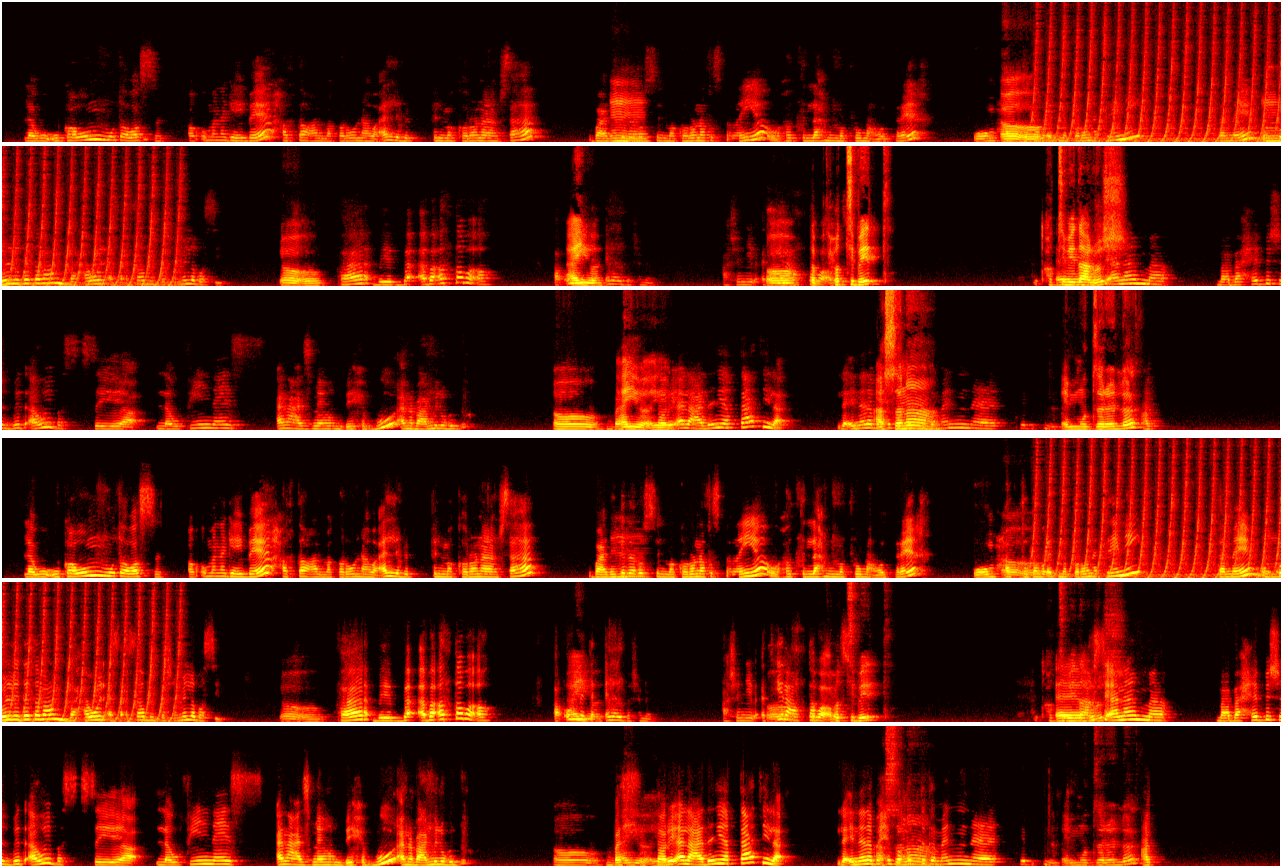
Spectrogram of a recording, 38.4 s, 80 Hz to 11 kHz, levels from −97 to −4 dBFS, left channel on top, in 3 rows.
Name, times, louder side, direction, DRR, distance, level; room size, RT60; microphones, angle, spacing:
voice 1, 0.2-1.5 1.9-5.3 5.9-9.2 9.7-11.4 12.2-14.8 16.2-17.7 18.3-19.3 20.0-21.2 23.3-24.4 24.9-26.2 26.5-27.9 28.3-30.1 31.6-31.8 32.1-33.4 33.9-34.6 34.9-35.5 35.8-36.2 37.0-37.1, right 7 dB, 75° right, 0.4 m, -31 dB
voice 2, 6.1-6.5 10.0-10.4 12.6-12.8 15.6-16.0 18.4-18.8 20.4-21.5 23.2-24.0 31.1-32.3 34.3-35.0 36.2-37.0, left 7 dB, 65° left, 0.3 m, -31 dB
sound 1, 10.2-14.6, right 1 dB, 5° right, 0.4 m, -43 dB
4.4 x 2.2 x 4.2 m
head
